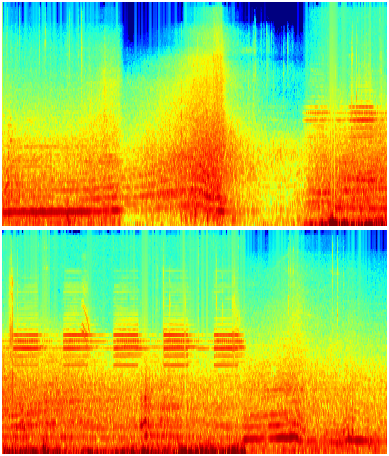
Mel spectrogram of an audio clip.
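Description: A powerful sports car engine revs hard and loud from inside the cabin, rising and falling in pitch with crackles as it shifts, nearby and sustained.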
